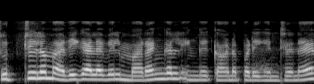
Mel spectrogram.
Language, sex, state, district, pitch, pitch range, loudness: Tamil, female, Tamil Nadu, Nilgiris, 220 Hz, 195-240 Hz, -16 LUFS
